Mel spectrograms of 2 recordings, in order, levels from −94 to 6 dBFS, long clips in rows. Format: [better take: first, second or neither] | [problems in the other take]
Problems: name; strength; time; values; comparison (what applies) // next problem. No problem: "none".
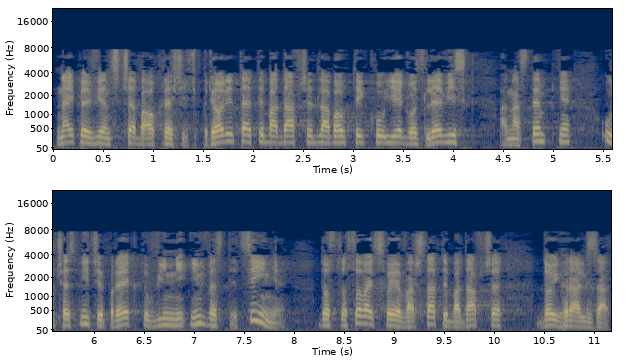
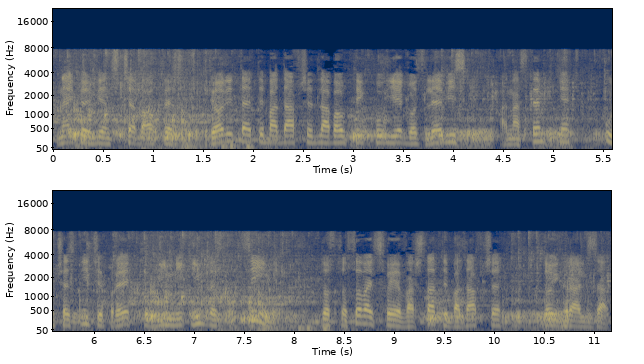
first | background sound (Toilet flush / Water); 3 dB below the speech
